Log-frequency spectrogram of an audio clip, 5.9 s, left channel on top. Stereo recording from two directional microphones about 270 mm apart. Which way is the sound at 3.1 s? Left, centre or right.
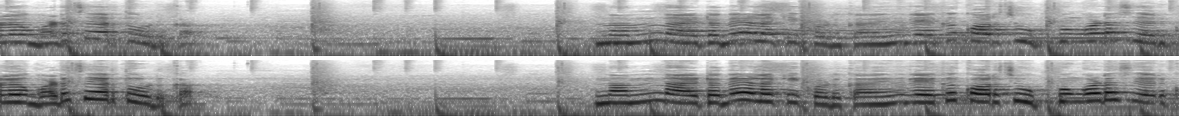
Centre.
